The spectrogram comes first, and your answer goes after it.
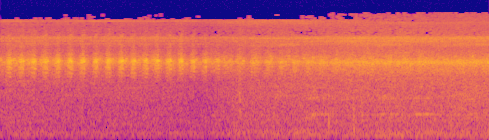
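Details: Strawberry poison dart frog, one of two in the Costa Rican jungle, calling a rapid buzzy high-pitched series of short chirps, about four per second for two seconds, then stopping; low rustling noise beneath.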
